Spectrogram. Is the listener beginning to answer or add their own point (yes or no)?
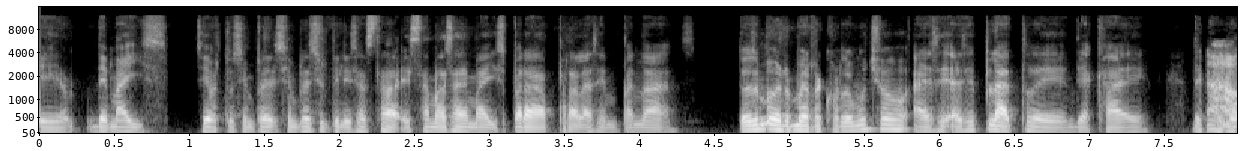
yes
